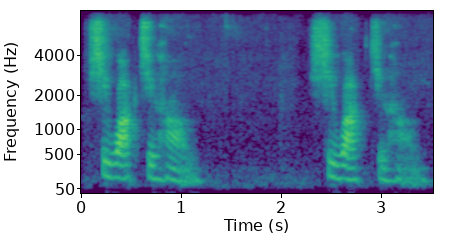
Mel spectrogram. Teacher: a final t sound in a word and an initial y sound in the following word fuse to make a ch sound due to a feature of connected speech called coalescence.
